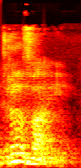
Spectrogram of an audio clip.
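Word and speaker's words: travail: ان ترافاي، ترافاي عندك الاي والاي والال اللي هي الا والاي والال بيتنطقوا اي تبقى ترافاي، ترافاي عمل او شغل.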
